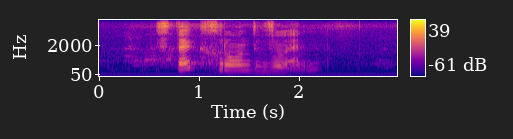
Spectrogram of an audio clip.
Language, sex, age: Afrikaans, female, 19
